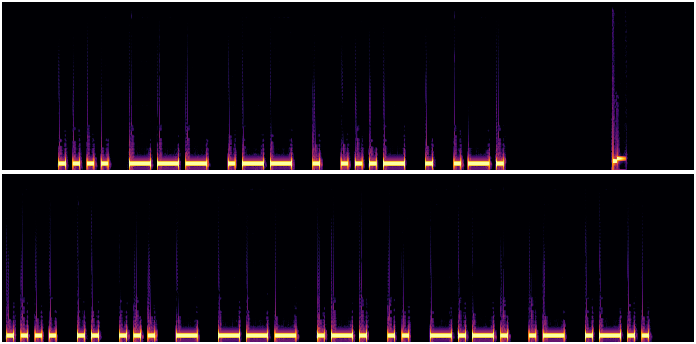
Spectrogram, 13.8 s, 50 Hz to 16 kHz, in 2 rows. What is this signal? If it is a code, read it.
Morse code, heard as a keyed tone, about 17 wpm, 700 Hz. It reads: HOWEVER HISTORICAL
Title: Sentences from Top 600 Words - New Word Drill - 17wpm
